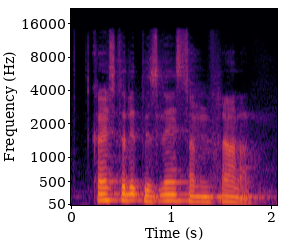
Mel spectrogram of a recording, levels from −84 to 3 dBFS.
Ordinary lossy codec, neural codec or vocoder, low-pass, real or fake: none; codec, 44.1 kHz, 2.6 kbps, DAC; 14.4 kHz; fake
